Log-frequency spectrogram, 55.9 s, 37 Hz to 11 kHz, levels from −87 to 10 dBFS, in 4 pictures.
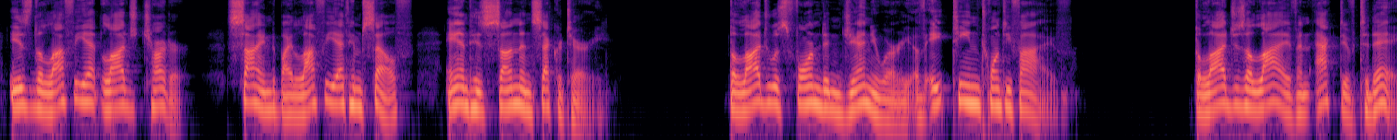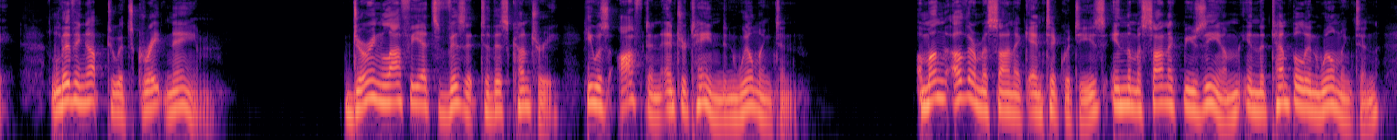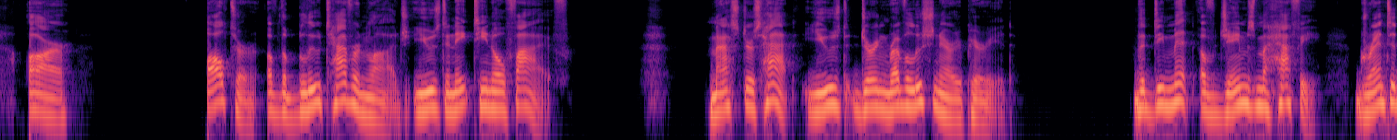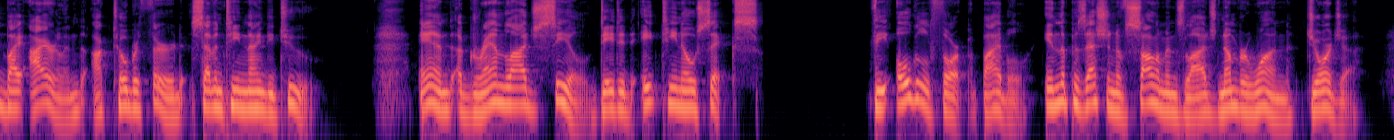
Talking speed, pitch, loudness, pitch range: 120 wpm, 135 Hz, -20 LUFS, 110-155 Hz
